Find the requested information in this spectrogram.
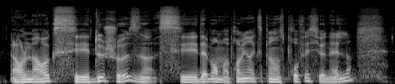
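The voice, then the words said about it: Regional French accent from Rodez. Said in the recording (French): “Vous étiez à Rodez, d'où euh, le teint allait et puis également un bel accent.”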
